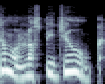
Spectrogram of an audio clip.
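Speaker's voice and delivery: snide, jeering, sneering tone. Recalling how Tony ad-libbed a line that was not in the script, imitating a snide voice. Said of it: "Tony says in the snide voice".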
